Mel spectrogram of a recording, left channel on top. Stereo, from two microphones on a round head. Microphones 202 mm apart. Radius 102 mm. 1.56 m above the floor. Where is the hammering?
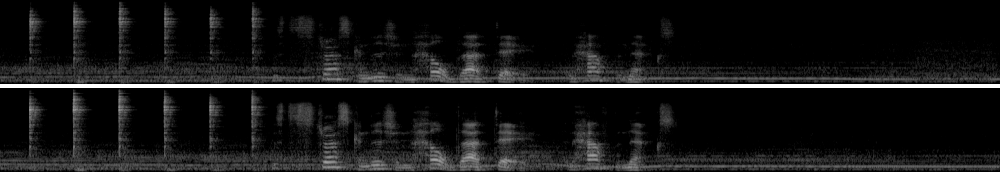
50° right (ahead or behind), 3.5 m.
